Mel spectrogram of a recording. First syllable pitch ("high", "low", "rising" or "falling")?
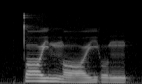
high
